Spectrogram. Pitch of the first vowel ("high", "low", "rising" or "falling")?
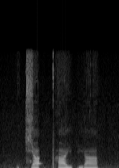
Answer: high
